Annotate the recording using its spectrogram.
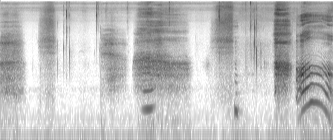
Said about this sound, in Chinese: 你吸气好重啊，弄得我脚心好痒啊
